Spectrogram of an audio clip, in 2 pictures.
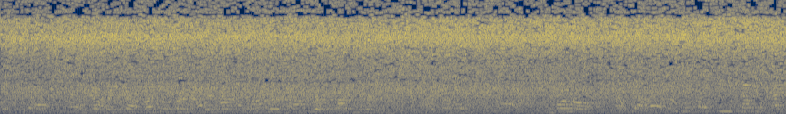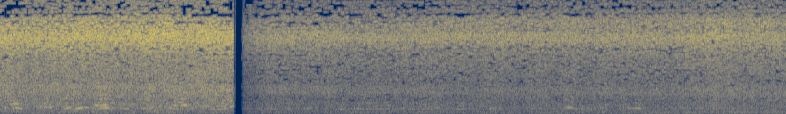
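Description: A stream rushes over rocks.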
